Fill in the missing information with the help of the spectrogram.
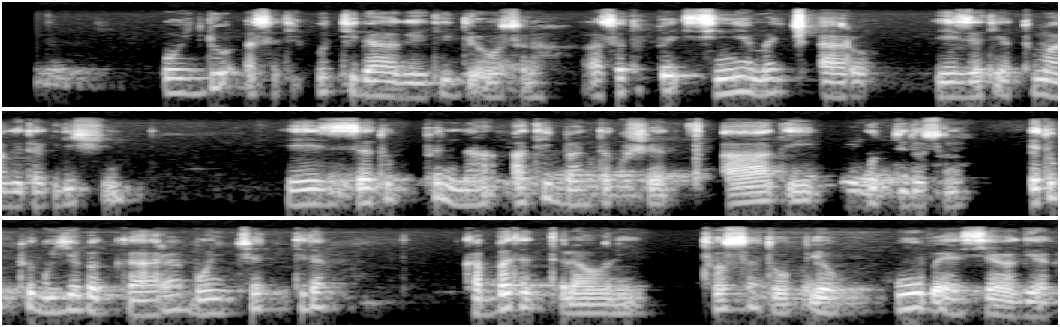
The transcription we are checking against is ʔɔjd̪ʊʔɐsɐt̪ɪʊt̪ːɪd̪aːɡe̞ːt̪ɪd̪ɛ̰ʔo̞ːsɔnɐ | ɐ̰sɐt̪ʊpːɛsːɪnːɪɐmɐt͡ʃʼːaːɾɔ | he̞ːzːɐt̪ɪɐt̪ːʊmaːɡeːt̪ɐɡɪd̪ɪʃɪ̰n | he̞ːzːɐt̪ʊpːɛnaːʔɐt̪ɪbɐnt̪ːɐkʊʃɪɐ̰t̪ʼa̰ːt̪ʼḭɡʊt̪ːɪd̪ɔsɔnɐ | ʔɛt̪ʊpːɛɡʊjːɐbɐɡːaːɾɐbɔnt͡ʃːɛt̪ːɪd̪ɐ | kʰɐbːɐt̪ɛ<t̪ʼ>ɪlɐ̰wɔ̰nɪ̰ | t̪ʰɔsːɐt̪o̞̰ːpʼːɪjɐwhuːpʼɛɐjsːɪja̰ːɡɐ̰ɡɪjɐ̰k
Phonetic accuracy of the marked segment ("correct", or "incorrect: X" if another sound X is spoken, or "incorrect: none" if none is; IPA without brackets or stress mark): correct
